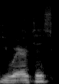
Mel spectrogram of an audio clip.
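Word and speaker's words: Uirtus: I need you to pronounce the name in Latin. In Latin, Uertus Edecus. Uh-huh. All right, Uertus, U-I-R-T-U-S, Uertus, can be translated either honor or excellence.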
